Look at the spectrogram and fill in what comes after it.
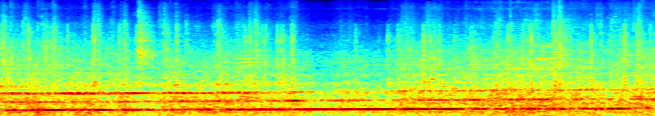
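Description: Heritage train on the narrow-gauge Roslagsbanan running along the track: a steady running hum that rises slowly in pitch as it gathers speed, over a rumble with occasional clicks from the wheels.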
